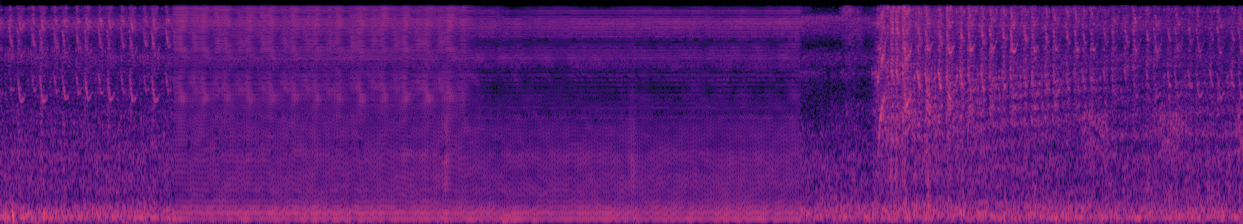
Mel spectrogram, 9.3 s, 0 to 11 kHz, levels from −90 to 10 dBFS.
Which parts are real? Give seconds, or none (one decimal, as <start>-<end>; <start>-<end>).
0.0-1.3; 6.0-9.3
